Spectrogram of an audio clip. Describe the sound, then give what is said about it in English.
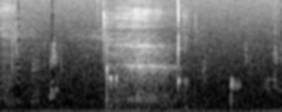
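Close-up chewing and biting as someone eats a sandwich leaning into the microphone: soft, faint mouth noises and a few crisp crunches and clicks. “Now we have a mukbang stream as well. The most popular. Leaning into the microphone, eating a sandwich.”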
